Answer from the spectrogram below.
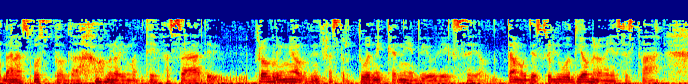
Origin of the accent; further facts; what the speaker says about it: Srebrenica, Republika Srpska, Bosnia & Herzegovina; born there; iako sam rođen u Srebrenici 94. Nemam sjećanja zapravo na tu ratnu ili prijeratnu Srebrenicu.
